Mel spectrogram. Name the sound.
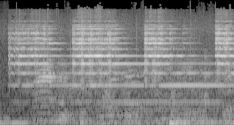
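three bell rings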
